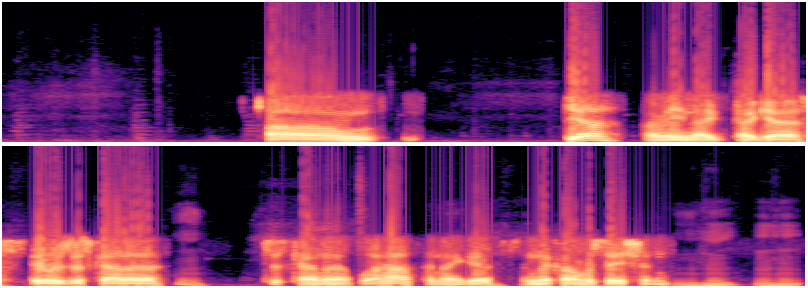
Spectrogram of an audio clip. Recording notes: Phone-A-Friend. LIVE.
